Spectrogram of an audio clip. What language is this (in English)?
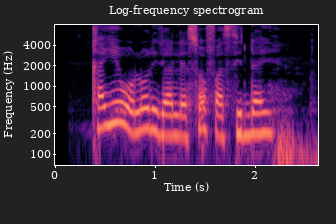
Masai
